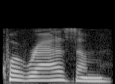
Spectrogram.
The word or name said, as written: Khwarazm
